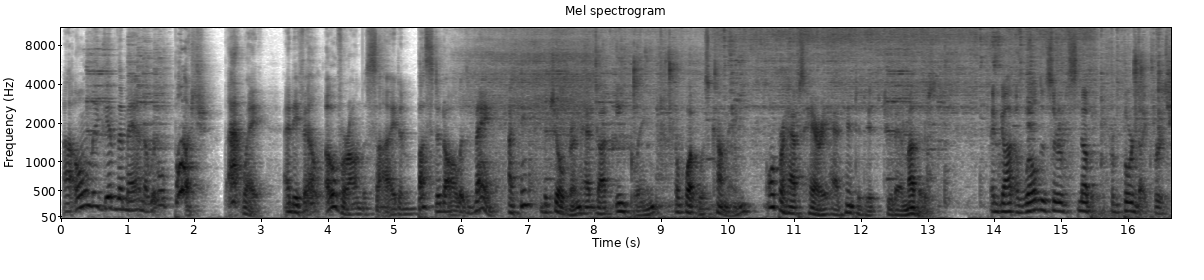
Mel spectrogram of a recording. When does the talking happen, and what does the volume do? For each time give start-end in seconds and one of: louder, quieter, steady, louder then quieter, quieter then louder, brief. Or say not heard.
0.0-16.6 steady.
